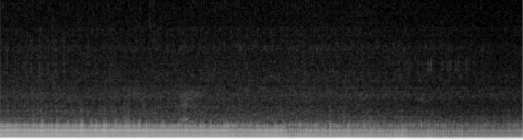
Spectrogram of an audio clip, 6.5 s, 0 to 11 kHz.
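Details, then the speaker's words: BMW E92 335i manual being rebuilt, first start after work: steady idle with a faint uneven pulse, about three or four a second; slight misfire, possible small exhaust leak at the front, not confirmed. "but i think you might have a slight exhaust thing from the front i don't know if it's exhaust leak i know it's misfiring a little bit"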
